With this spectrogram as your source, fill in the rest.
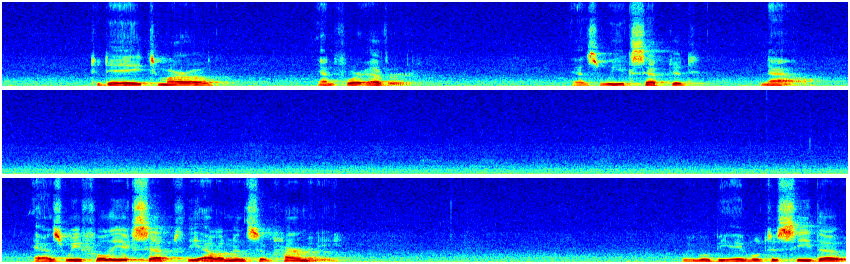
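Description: An older man speaks calmly and slowly, with long pauses, close to the microphone.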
